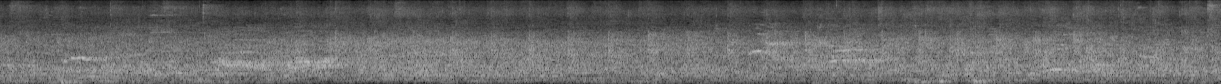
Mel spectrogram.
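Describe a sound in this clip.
Ping pong balls click against paddles and the table in a rally.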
